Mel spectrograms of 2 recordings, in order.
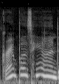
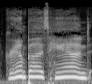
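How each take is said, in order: First: Higher and slow, barely voiced as the kid; a first timid try at the creepy child line; lightly mimicking a little girl's spooky line; half-hearted creepy kid impression. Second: Higher, louder and very slow in a put-on voice; fuller creepy kid impression. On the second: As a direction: ham up the spooky little girl this time. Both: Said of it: "do a better impersonation".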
